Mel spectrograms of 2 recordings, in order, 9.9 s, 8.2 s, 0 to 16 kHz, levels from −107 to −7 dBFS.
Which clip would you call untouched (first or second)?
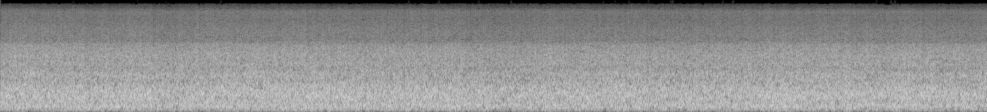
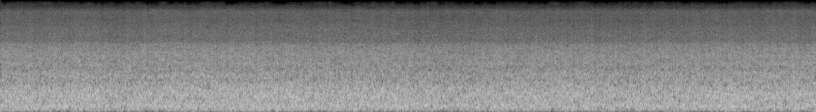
first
